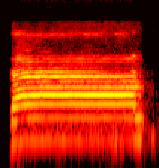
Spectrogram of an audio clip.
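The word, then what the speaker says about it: دال: তারপরে দাল, জিহ্বার আগা এই দুই দাঁতের আগায় লাগান লাগান লাগান, সবাই লাগিয়ে উচ্চারণ করতে হবে।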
